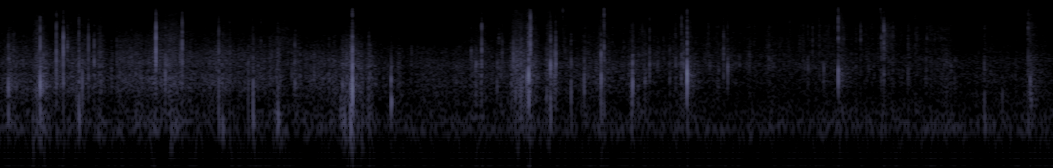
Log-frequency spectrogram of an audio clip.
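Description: A small clear plastic zip bag full of tiny colourful foam beads is held up and shaken, then crinkled with fingertips and long nails. Quiet, dense crisp crinkles and sharp ticks come in irregular bursts, bright and papery with almost no low end. Each snap dies away instantly.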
